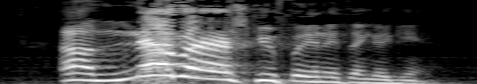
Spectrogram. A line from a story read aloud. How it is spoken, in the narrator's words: he shouted, he shouted out in the hospital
